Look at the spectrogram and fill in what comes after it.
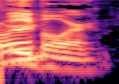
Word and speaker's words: Ybor: Is that how you say it? Ybor. It's Ybor. Ybor.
